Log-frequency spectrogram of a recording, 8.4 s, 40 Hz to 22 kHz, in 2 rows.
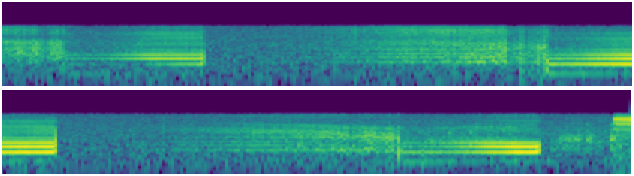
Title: Weird Buzzing Sound On The Buzzer 7.2.2025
